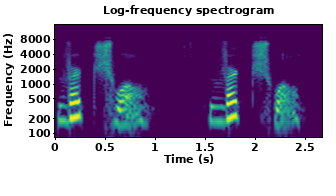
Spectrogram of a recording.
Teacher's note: you're going to have to start rounding your lips while you're making the ch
